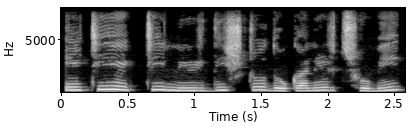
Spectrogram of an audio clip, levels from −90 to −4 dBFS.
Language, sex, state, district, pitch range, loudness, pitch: Bengali, female, West Bengal, North 24 Parganas, 240-290 Hz, -16 LUFS, 275 Hz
